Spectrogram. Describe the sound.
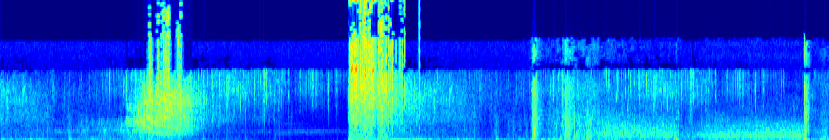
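Dull, heavy blasts of shelling near a stretch of woods. A loud booming explosion hits midway, then sharper thuds follow over a continuous rumbling roar.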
